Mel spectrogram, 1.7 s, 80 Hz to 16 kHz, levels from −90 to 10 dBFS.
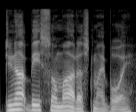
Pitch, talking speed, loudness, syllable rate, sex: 120 Hz, 245 wpm, -18 LUFS, 5.0 syllables/s, male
